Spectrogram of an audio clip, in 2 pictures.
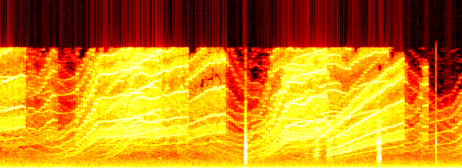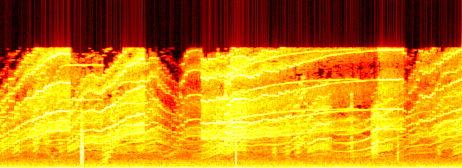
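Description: Small electric model car motors whine, rising and falling in pitch as the cars speed up and slow down.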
